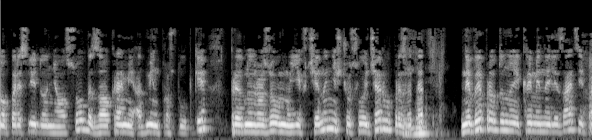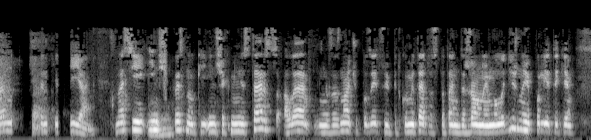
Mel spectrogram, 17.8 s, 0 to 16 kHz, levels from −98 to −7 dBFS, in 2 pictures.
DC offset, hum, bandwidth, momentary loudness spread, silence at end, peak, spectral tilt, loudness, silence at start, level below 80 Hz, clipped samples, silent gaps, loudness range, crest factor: under 0.1%; none; 8.6 kHz; 10 LU; 0 s; -6 dBFS; -6 dB/octave; -23 LUFS; 0 s; -64 dBFS; under 0.1%; none; 4 LU; 16 dB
